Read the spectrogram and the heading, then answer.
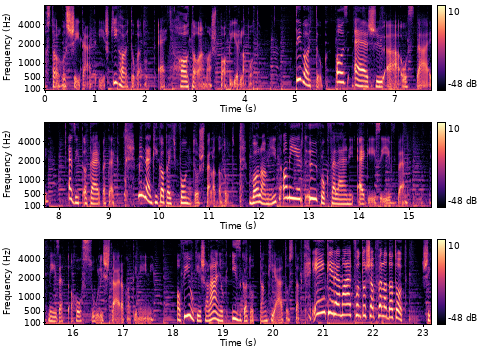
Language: Hungarian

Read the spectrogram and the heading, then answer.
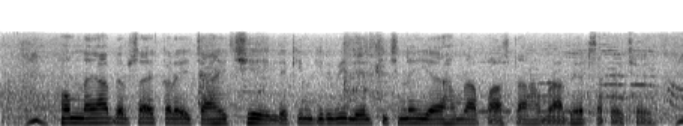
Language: Maithili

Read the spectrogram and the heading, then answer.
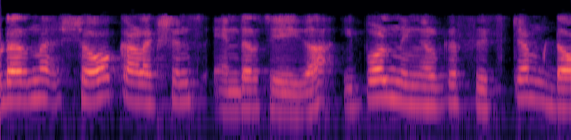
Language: Malayalam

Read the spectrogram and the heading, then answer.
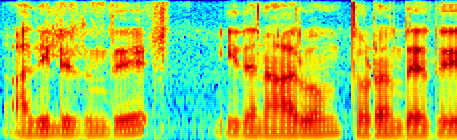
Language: Tamil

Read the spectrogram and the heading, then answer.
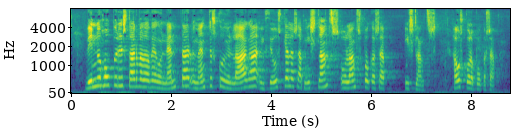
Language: Icelandic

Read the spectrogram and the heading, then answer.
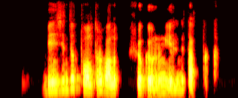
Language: Kazakh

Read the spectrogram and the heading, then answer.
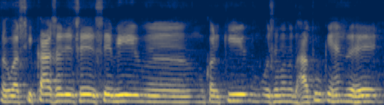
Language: Maithili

